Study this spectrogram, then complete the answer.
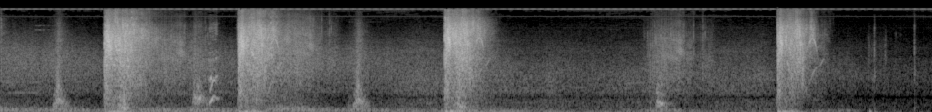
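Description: Rushing whooshes sweep past as a figure swings through the air.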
